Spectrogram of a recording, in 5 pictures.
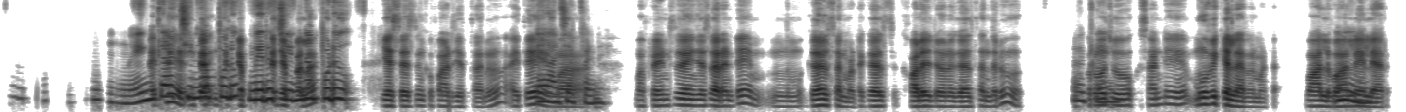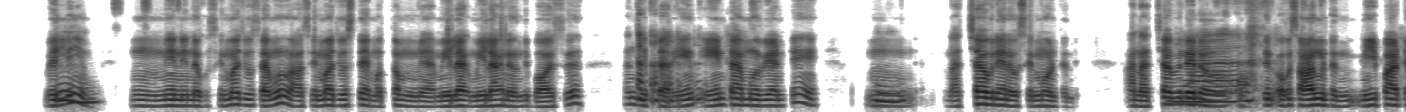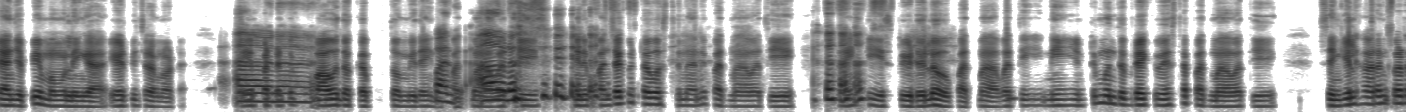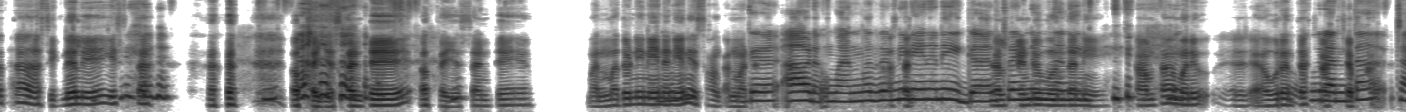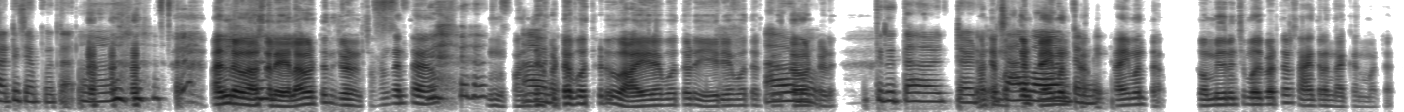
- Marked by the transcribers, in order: other noise; in English: "యెస్. యెస్"; other background noise; in English: "గర్ల్స్"; in English: "గర్ల్స్. కాలేజ్‌లోన"; in English: "సండే"; laugh; in English: "బాయ్స్"; in English: "మూవీ"; chuckle; tapping; singing: "పావు తొక్క తొమ్మిదయింది పద్మావతి, నేను … యెస్సంటే, మన్మధుడిని నేననేనే"; laugh; in English: "నైన్టీ స్పీడులో"; in English: "బ్రేక్"; in English: "సింగిల్ హార‌న్"; chuckle; laugh; chuckle; "ఒక్క" said as "వత్త"; singing: "మన్మధుడిని నేనని గర్ల్ ఫ్రెండుందని"; singing: "గర్ల్ ఫ్రెండు ఉందని, టాంటామనీ"; in English: "గర్ల్"; in English: "గర్ల్"; laugh; laughing while speaking: "పంజాగుట్ట పోతడు, ఆ ఏరియా పోతడు, ఈ ఏరియా పోతడు, తిరుగుతా ఉంటడు"; laugh; in English: "ఏరియా"; in English: "ఏరియా"
- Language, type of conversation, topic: Telugu, podcast, స్నేహితులతో కలిసి గడిపిన సమయాన్ని గుర్తు చేసుకున్నప్పుడు మీకు ఏ పాట గుర్తుకొస్తుంది?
